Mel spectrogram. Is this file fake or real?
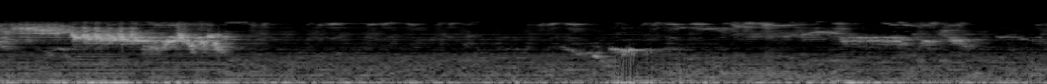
fake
